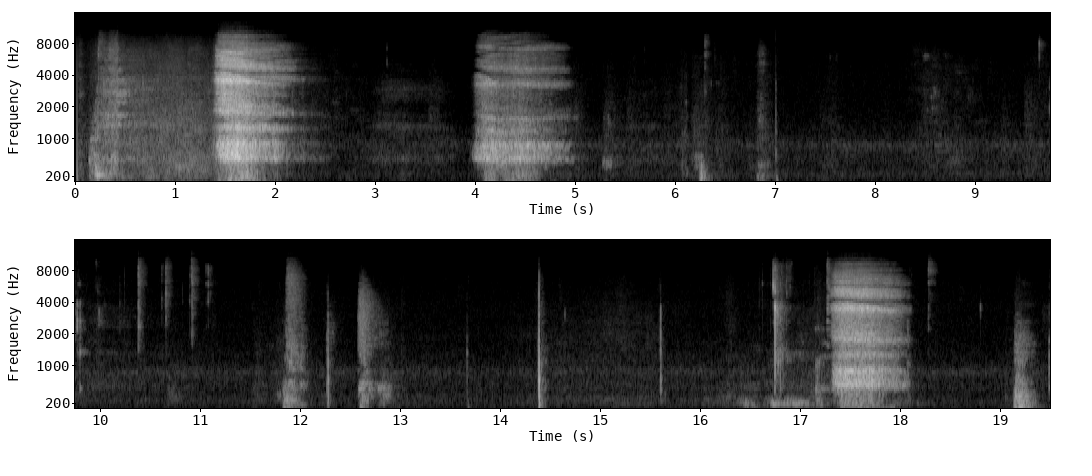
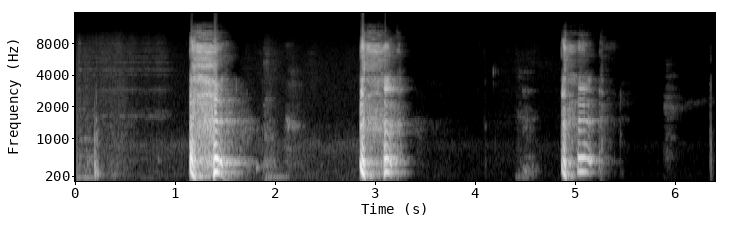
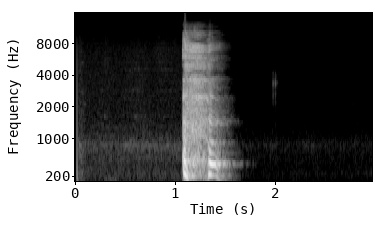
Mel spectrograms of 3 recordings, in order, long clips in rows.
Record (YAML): exhalation_length: 19.5 s
exhalation_amplitude: 14774
exhalation_signal_mean_std_ratio: 0.24
three_cough_length: 6.4 s
three_cough_amplitude: 32768
three_cough_signal_mean_std_ratio: 0.25
cough_length: 3.0 s
cough_amplitude: 32768
cough_signal_mean_std_ratio: 0.25
survey_phase: beta (2021-08-13 to 2022-03-07)
age: 65+
gender: Male
wearing_mask: 'No'
symptom_none: true
smoker_status: Ex-smoker
respiratory_condition_asthma: false
respiratory_condition_other: false
recruitment_source: REACT
submission_delay: 2 days
covid_test_result: Negative
covid_test_method: RT-qPCR
influenza_a_test_result: Negative
influenza_b_test_result: Negative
